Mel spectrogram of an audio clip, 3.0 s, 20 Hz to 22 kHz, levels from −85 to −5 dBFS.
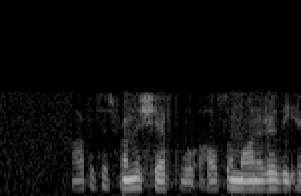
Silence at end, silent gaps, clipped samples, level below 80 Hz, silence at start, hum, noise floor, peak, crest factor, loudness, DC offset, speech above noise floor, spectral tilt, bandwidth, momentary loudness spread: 0 s; none; under 0.1%; -78 dBFS; 0.7 s; none; -67 dBFS; -24 dBFS; 16 dB; -39 LUFS; under 0.1%; 29 dB; -4.5 dB/octave; 4 kHz; 18 LU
